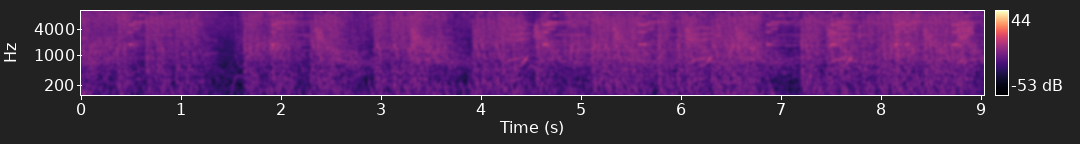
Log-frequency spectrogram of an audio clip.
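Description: Upbeat game music plays throughout.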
